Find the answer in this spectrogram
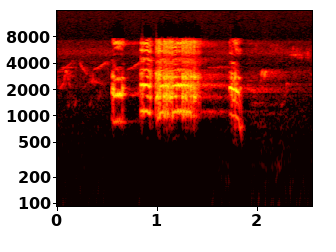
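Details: Crowing red junglefowl kept as a decoy: four-part crow with a brief first note, a second burst, a long, loud, rough middle section and a short downward-sliding ending, over faint background.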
